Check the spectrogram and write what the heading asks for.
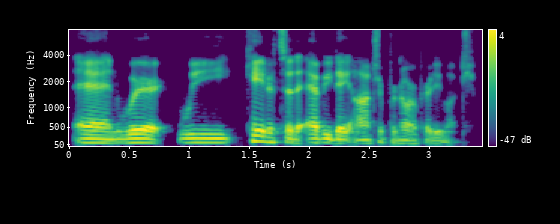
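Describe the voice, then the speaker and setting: Low-voiced man telling his story. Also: a little fast. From Nigeria. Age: 30s. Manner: relaxed, rambling, restarts and laughs easily. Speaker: podcast guest, business founder. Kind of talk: casual interview storytelling.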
